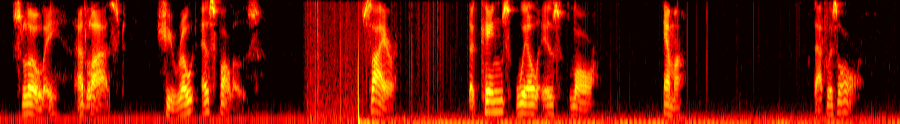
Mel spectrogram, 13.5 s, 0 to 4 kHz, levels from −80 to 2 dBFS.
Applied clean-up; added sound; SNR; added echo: none; Crackle; 17 dB; none.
